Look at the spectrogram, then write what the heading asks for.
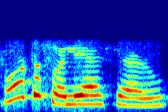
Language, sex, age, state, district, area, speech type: Assamese, female, 18-30, Assam, Sonitpur, rural, conversation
